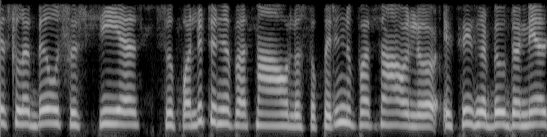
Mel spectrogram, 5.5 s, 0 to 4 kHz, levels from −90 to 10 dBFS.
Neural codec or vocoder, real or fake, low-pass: codec, 16 kHz, 2 kbps, X-Codec, HuBERT features, trained on LibriSpeech; fake; 3.6 kHz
